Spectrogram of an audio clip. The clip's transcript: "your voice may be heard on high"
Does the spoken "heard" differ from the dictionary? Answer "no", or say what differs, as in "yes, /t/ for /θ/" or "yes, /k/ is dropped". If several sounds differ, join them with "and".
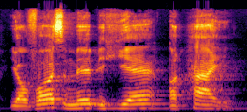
yes, /d/ is dropped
